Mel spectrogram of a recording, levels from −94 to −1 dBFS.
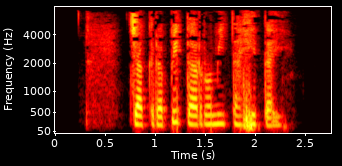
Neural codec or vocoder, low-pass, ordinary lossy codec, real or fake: none; 7.2 kHz; MP3, 32 kbps; real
